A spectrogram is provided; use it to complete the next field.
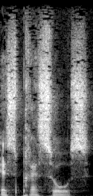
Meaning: plural of Espresso
- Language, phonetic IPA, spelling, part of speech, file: German, [ˌɛsˈpʁɛsos], Espressos, noun, De-Espressos.ogg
